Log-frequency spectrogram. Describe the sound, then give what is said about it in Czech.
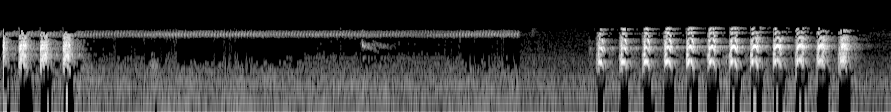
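White-tailed eagle calls: a quick burst of yelping notes, then a steady high tone, then a loud, rhythmic run of about a dozen sharp, goose-like yelps, clear and without talk. “Orel mořský je nápadný i běžnému pozorovateli, když navštíví například jihočeskou rybniční pánev anebo velká jezera na jižní Moravě.”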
